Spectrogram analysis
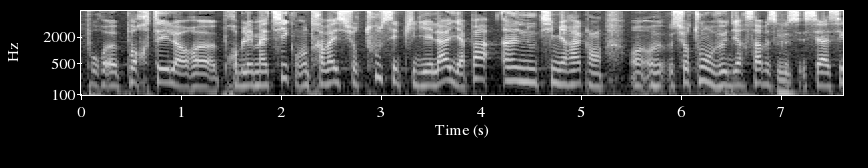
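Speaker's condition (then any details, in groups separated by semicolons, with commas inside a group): No condition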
